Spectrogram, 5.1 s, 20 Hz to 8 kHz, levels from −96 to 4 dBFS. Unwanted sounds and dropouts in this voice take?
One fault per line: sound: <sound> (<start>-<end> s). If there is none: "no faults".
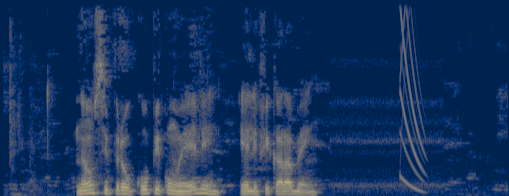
sound: chirp (4.0-4.3 s)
